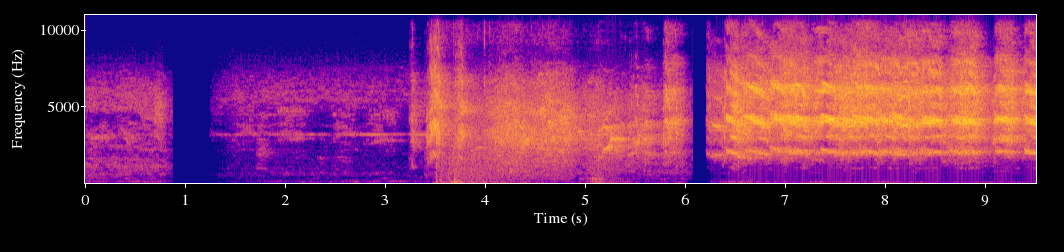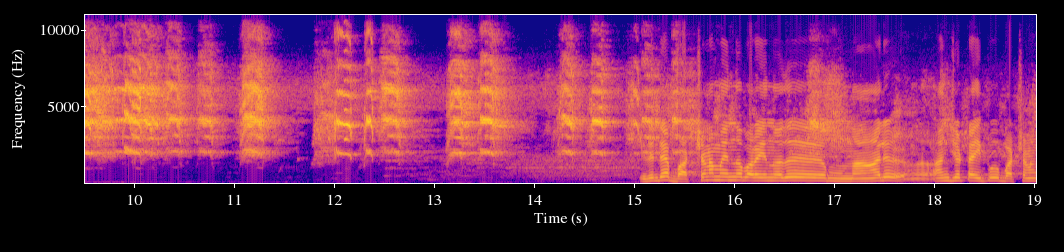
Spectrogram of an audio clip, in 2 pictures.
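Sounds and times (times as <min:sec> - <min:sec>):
parrots squawking and screeching: 0:03.2 - 0:15.8, 0:16.6 - 0:17.6.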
